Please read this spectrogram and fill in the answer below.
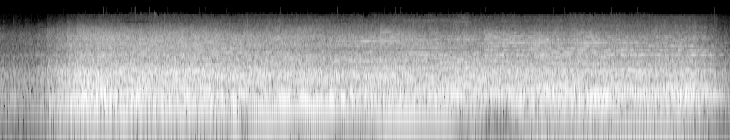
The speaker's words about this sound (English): The boat sets off.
